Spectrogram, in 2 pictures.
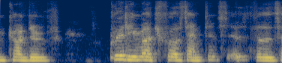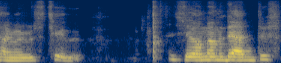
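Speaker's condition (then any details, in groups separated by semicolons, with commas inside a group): Cerebral palsy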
